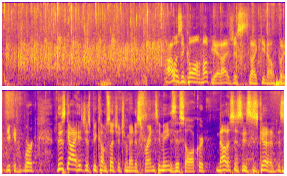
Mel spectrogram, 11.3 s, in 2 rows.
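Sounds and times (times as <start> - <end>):
audience applauding at a morning church gathering: 0.0 - 6.4
speech: 3.2 - 11.2.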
